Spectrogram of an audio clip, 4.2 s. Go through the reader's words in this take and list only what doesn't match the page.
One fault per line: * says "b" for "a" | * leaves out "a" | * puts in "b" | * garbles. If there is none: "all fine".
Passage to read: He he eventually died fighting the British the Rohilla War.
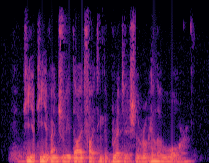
all fine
